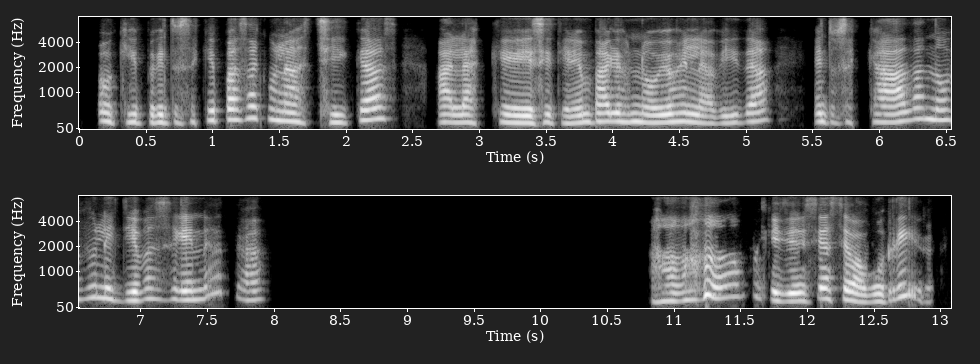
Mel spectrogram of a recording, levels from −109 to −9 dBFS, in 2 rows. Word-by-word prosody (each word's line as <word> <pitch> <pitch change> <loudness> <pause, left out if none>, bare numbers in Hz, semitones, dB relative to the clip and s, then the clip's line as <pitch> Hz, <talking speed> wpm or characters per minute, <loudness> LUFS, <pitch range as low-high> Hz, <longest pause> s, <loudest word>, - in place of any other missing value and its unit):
Okey, 215 -2 -3
pero 200 +2 -1
entonces, 200 +1 -9
¿qué 255 - -2
pasa 275 +4 +1
con 280 -4 -4
las 225 -5 +1
chicas 260 +9 0 0.3
a 210 0 +1
las 200 -2 0
que, 195 -2 +3
si 205 +3 -1
tienen 190 +3 -2
varios 225 -1 +3
novios 210 0 +3
en 220 -2 +2
la 185 -2 -2
vida, 220 +8 -3 0.3
entonces 205 -2 -6
cada 215 +7 +2
novio 270 +1 -3
le 280 -6 -1
lleva 225 +5 0
serenata? 255 - -3 2.9
Ah, 235 - 0
porque 285 -10 -1
yo 210 - +6
decía, 215 +7 +2
se 255 -2 +2
va 220 - +6
a - - +3
aburrir. 240 - -2
225 Hz, 145 wpm, -19 LUFS, 205-270 Hz, 2.9 s, yo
